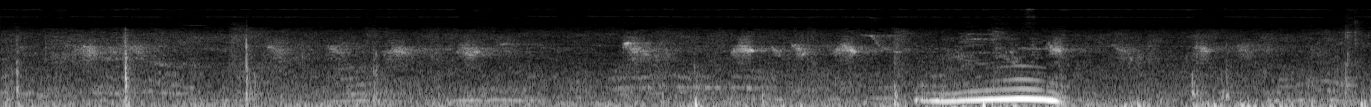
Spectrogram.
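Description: Small birds chirping in quick, repeated short notes. About five seconds in comes one louder call, a short tone that rises and then falls.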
